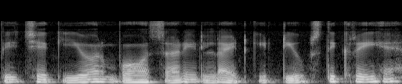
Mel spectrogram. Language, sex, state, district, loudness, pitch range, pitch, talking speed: Hindi, male, Himachal Pradesh, Shimla, -15 LUFS, 100-120 Hz, 110 Hz, 165 wpm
